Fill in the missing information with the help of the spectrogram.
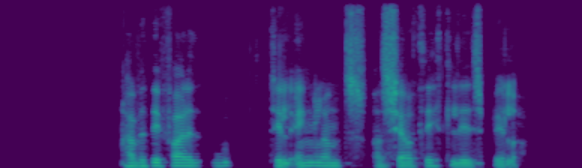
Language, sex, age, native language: Icelandic, male, 30-39, Icelandic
